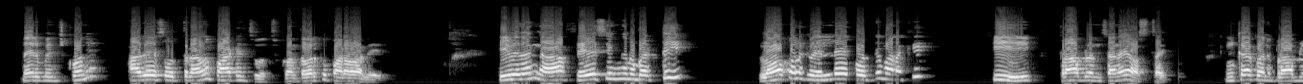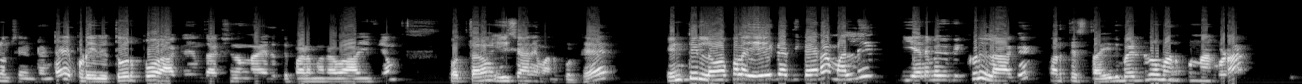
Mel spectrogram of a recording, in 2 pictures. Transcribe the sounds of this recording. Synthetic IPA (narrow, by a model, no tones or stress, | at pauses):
niɾmiɲt͡ʃu̥koni | ad̪ɛːsɐut̪ːɐɾaːlɐnupaːʈiɲt͡ʃuʋɐt͡ʃːu̥kont̪ɐʋɐɾɐkupɐɾɐʋaːleːd̪u | iːʋid̪ʱɐŋɡaːpʰe̞ːsiŋɡunubɐʈːi | lɔːpɐlɐk̬uʋe̞ɭːɛːkod̪ːimɐnɐki | iː | pɾaːblɐmsɐneːʋɐst̪aːji | iŋkaːkonːipɾaːblɐmseːɳʈɐɳʈe̞ːipːuɽuid̪it̪uːɾpuaːɡɐjɐmd̪ɐkʂiɳɐmnaːjɐɾɐt̪ːipɐɽɐmɐɾɐʋaːjiʋjɐm | ut̪ːɐɾɐmiːʃaːnjɐmɐnukuɳʈe̞ː | eɳʈilɔːpɐlɐeːɡɐd̪ikɐjnaːmɐɭːiː | iːenimid̪ipikːuluilaːɡeːʋɐɾt̪ist̪aːjiid̪ibe̞ɖɾuːmɐnukunːaːkuːɽaː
